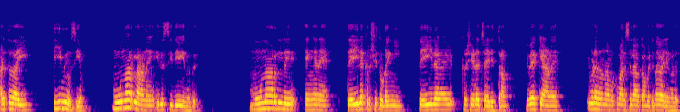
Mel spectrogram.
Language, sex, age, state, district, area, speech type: Malayalam, male, 18-30, Kerala, Kannur, rural, spontaneous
